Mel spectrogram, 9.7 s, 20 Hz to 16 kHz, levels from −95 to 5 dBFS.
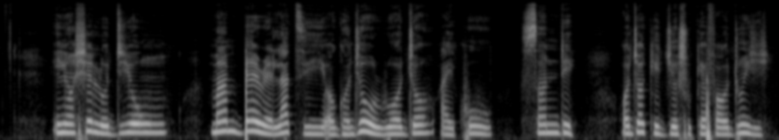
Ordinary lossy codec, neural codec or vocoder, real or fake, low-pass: none; none; real; 14.4 kHz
